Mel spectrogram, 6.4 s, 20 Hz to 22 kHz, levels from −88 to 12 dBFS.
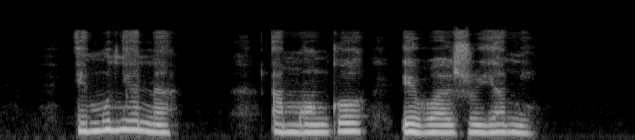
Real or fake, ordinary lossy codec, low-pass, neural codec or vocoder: fake; Opus, 24 kbps; 9.9 kHz; vocoder, 22.05 kHz, 80 mel bands, Vocos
